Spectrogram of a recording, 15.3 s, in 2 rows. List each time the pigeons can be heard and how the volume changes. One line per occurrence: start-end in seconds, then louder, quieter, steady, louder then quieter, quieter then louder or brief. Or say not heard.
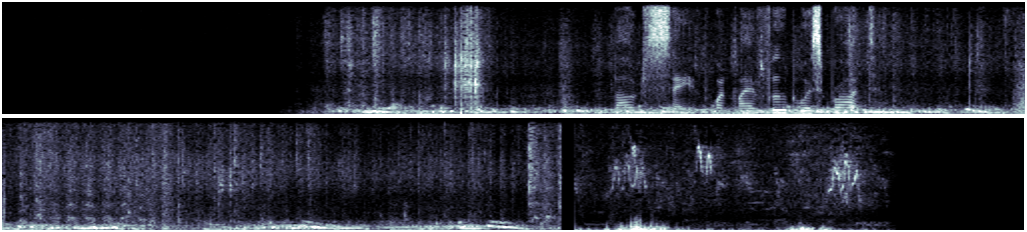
2.2-14.3 steady.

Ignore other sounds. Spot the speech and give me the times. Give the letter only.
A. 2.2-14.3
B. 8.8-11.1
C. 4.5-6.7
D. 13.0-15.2
C.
